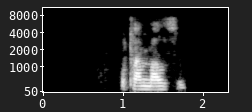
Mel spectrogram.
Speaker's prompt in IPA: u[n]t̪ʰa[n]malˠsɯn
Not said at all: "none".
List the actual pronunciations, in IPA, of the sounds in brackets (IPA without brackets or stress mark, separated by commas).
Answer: none, n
